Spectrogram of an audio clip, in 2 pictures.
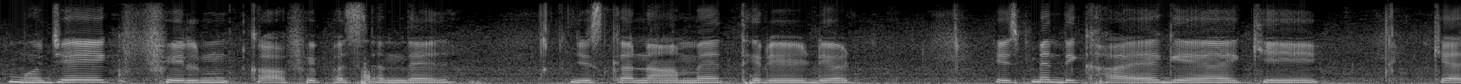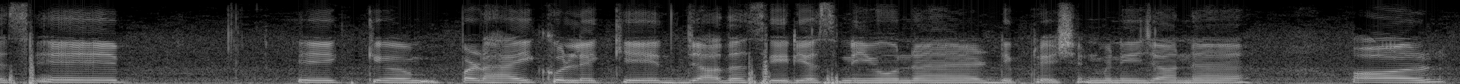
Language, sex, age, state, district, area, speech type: Urdu, male, 18-30, Delhi, South Delhi, urban, spontaneous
